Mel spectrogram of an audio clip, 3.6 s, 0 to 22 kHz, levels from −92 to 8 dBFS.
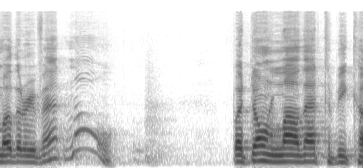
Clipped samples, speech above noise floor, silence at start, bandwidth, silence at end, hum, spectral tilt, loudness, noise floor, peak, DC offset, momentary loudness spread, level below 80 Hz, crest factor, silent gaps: under 0.1%; 49 dB; 0 s; 17 kHz; 0 s; none; -5.5 dB/octave; -21 LUFS; -69 dBFS; -6 dBFS; under 0.1%; 19 LU; -72 dBFS; 16 dB; none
